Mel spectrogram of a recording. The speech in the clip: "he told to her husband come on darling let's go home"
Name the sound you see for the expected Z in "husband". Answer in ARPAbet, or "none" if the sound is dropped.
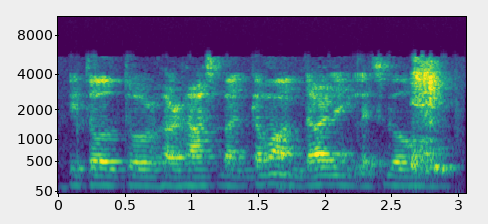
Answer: S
